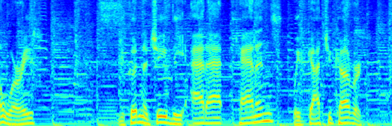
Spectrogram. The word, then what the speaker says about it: AT-AT: I was calling them AT-ATs from the beginning because I didn't know there was another way of calling them, and it's 2 syllables versus 4, and I'm all about energy conservation.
